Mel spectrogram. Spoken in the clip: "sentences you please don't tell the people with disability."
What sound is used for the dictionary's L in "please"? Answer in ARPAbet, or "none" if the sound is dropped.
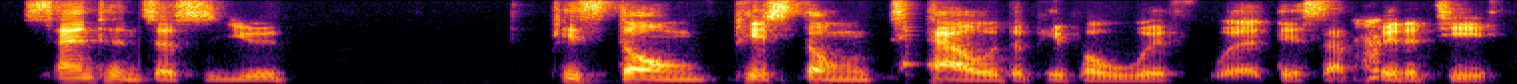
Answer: none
